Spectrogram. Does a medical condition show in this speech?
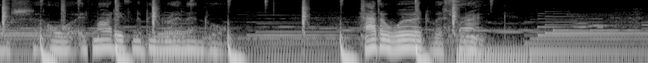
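No.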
